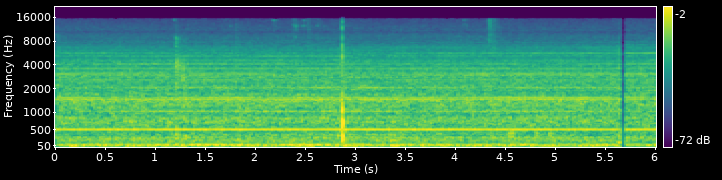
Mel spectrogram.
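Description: Steady background hum and hiss with a constant tone, and one short click about three seconds in.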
